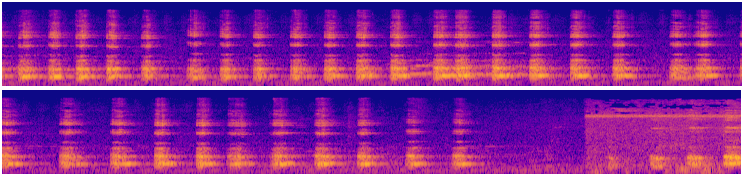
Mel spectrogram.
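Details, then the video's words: Howler monkey giving a rapid series of hoarse, pulsed grunts, about two or three per second, steady for twelve seconds, then a brief burst of hiss and a louder rasping note to close. "Howler monkey sound"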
